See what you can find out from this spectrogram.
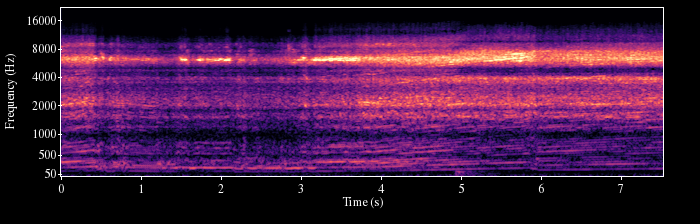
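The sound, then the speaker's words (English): A car engine revs in a continuous, loud, gritty roar whose pitch climbs gradually over several seconds, with no voices. “Now that is a fucking motor. Dirty.”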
